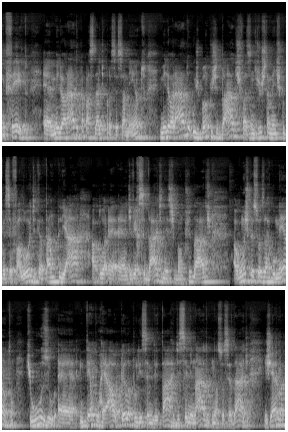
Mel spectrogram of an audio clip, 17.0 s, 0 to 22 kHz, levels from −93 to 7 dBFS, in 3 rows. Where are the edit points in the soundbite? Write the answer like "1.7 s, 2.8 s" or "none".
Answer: 10.2 s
